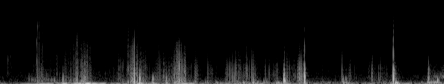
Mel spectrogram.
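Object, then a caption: Metal mesh microphone grille. Fingertips and nails scratch and tap the uncovered metal mesh grilles of the small X-Y microphone capsules on a handheld Tascam recorder. The result is a close, boomy stream of low rumbling scrapes and soft thumps, with brief sharper ticks and brighter edges mixed in.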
